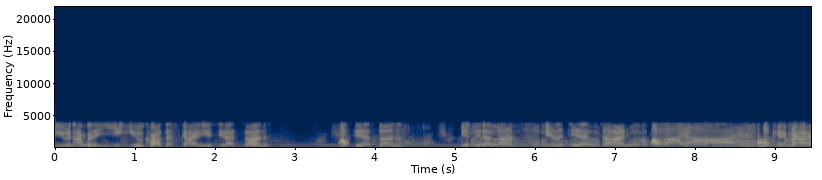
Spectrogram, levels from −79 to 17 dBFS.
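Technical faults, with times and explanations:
No technical faults can be heard anywhere in the audio; the signal stays continuous and steady from its opening moment to its last.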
